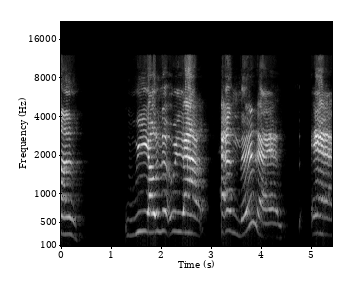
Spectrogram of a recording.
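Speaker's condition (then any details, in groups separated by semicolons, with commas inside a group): Dystonia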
